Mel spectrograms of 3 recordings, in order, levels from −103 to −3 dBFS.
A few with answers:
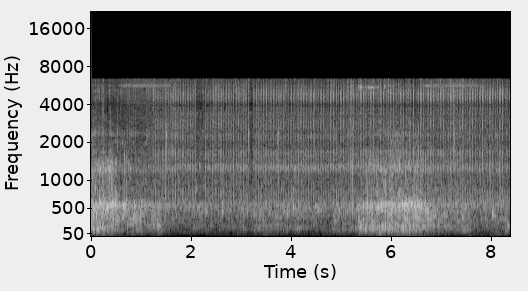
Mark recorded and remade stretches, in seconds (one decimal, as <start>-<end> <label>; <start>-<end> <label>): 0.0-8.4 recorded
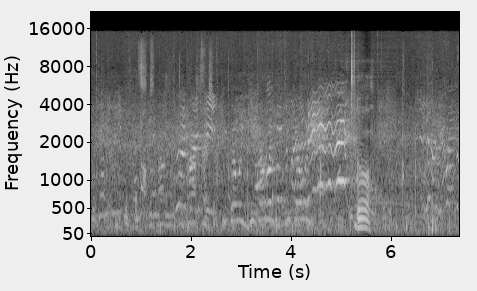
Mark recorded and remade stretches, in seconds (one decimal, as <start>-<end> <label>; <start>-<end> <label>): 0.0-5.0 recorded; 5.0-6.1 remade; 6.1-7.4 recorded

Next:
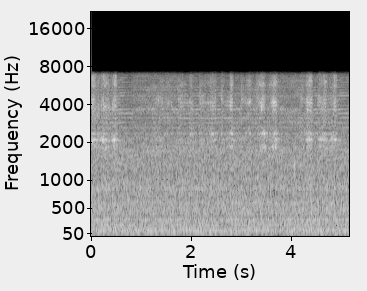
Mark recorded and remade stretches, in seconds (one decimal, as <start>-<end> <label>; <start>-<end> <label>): 0.0-0.8 recorded; 0.8-1.7 remade; 1.7-2.9 recorded; 2.9-4.3 remade; 4.3-5.2 recorded

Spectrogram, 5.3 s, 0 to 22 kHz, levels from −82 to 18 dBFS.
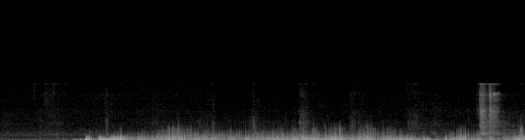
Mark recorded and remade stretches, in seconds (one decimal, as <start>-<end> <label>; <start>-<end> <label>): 0.0-5.3 remade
